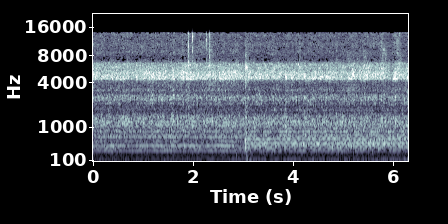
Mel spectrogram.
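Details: GE 15 kg washing machine that was banging against its sides, after repair, in spin: smooth even hum with one soft thump, no repeated knocking against cabinet; noise appears gone.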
